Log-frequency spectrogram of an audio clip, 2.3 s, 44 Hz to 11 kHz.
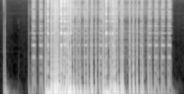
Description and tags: These are TR 505 one shots on a Bent 505, some are 1 bar Patterns and so forth! good for a Battery Kit.
glitch, distorted, higher, 505, beatz, bent, a, than, drums, hits, oneshot, hammertone, circuit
